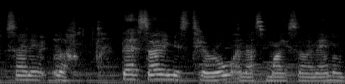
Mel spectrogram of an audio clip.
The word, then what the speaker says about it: Tyrell: and people always pronounce our name. Oh, they call him Tyrell. I can't remember how they say it, but we pronounce it Tyrell.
